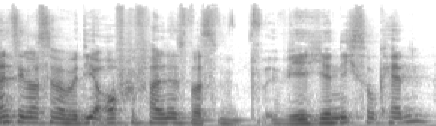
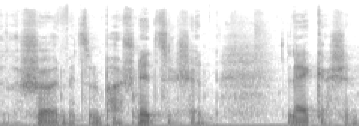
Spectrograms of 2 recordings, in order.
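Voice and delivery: soft, muttered Kölsch accent, lightly put on; hint of a cosy Cologne dialect, half under the breath; 3 semitones lower, 11 dB quieter than usual. Shown as a demonstration. Showing a friend the one dialect he can do, in Kölsch accent. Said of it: "am besten noch das Kölsche".

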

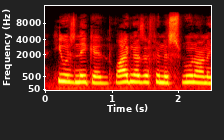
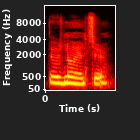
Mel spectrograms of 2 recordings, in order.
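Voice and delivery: usual speaking voice

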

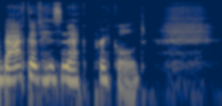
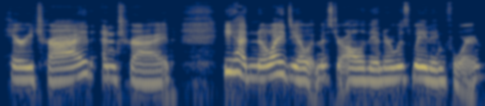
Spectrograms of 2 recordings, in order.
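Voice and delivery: usual speaking voice

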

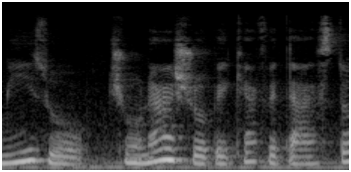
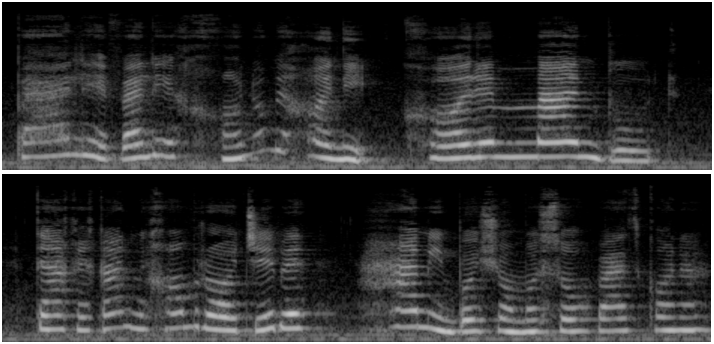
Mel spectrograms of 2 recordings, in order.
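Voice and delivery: put-on lightly raised little-girl voice, earnest; a young girl owning up, higher; Matilda's voice; 6 semitones higher than usual. A narrator's reading. Matilda admits to her teacher, lightly voiced girl. Matilda confesses to Miss Honey.

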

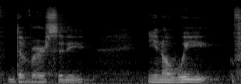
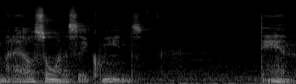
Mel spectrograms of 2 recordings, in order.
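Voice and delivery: ordinary talk, nothing marked

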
